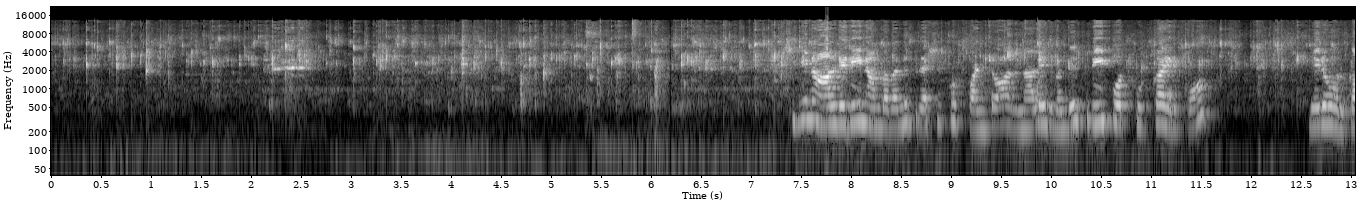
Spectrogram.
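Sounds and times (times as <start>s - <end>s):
oil sizzling while deep-frying: 0.0s - 13.0s.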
